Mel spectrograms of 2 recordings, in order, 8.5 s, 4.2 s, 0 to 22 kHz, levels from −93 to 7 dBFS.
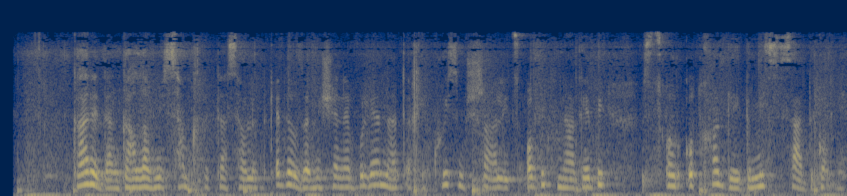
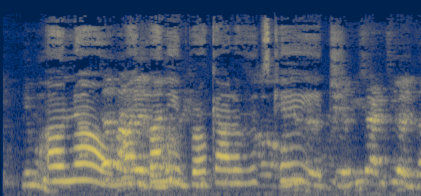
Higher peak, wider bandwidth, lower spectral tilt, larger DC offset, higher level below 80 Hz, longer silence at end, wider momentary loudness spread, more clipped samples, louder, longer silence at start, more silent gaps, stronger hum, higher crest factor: second, -6 dBFS vs 0 dBFS; second, 11.5 kHz vs 16.5 kHz; first, -5 dB/octave vs -3.5 dB/octave; neither; first, -46 dBFS vs -54 dBFS; about the same, 0 s vs 0 s; about the same, 9 LU vs 11 LU; neither; second, -27 LUFS vs -15 LUFS; about the same, 0.15 s vs 0.2 s; neither; neither; first, 20 dB vs 14 dB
